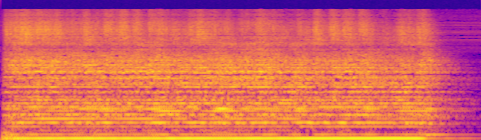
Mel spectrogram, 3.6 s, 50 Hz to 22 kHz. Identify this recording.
hi1 - hi1
Electric shaver, metal bar, bass string and metal tank.
Repeating, electric, engine, metal, metallic, motor, processing, shaver, tank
